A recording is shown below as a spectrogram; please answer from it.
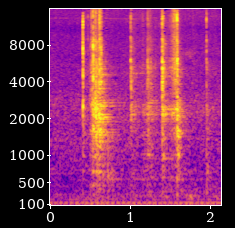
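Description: A few light clicks and scrapes as a steel tape measure is handled against a bare sheet-metal panel, in a cluster about half a second in and again around a second and a half, over a faint steady low hum.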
